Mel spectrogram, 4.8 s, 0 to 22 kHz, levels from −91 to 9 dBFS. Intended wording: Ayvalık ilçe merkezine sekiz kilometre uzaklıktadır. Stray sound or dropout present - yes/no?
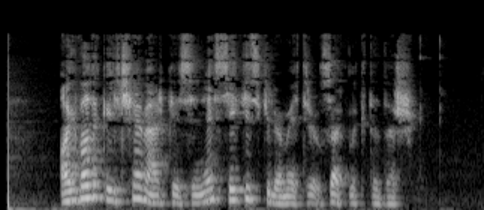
no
